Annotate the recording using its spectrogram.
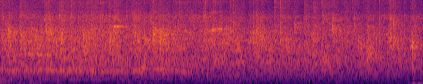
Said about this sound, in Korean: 그리고 김진애 선생님 박수로 환영해 주세요.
